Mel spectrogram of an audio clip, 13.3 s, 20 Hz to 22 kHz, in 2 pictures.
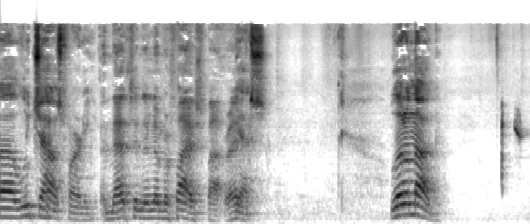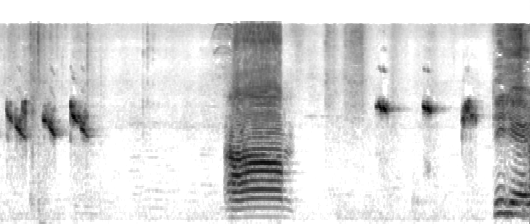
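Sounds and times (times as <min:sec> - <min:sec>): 
speech: 0:00.0 - 0:03.4, 0:04.9 - 0:05.6, 0:09.4 - 0:10.3, 0:12.8 - 0:13.2
birds chirping outdoors: 0:06.2 - 0:07.9, 0:11.3 - 0:13.2
harsh squawk-like bird call: 0:06.3 - 0:07.8, 0:09.4 - 0:10.3, 0:11.3 - 0:13.2.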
